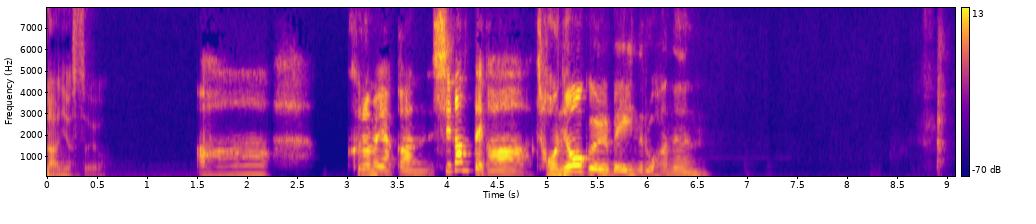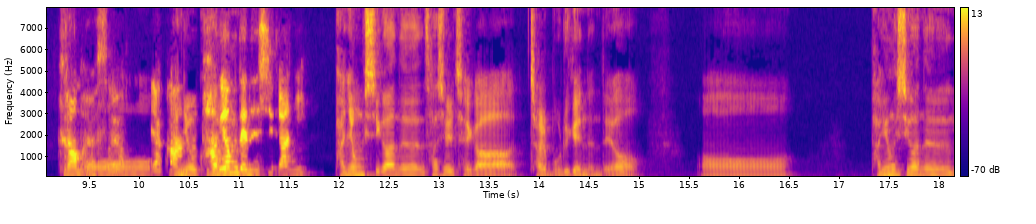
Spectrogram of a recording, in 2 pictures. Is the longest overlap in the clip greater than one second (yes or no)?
yes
